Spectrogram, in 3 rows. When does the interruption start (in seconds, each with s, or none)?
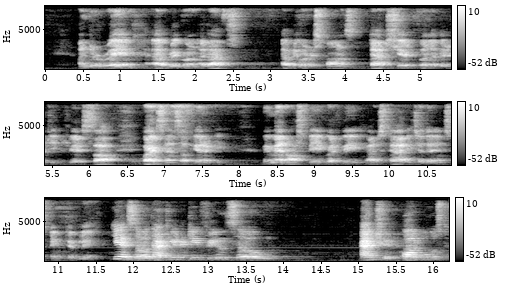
none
